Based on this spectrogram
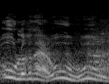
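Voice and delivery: high, excited oohing; eager beaver. Acted. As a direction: play an eye eagerly spotting everything. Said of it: "one eager beaver eye going".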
